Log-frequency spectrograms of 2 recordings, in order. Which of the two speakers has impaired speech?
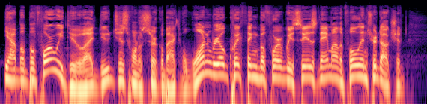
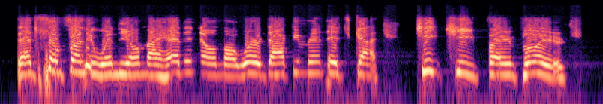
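The second: cerebral palsy; 49 years with condition.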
